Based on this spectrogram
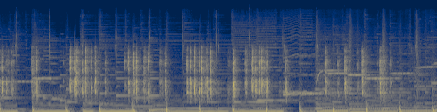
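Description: Typing credit card details on a computer keyboard: many rapid, clicky keystrokes in short bursts, layered over steady, sustained tones from background music.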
